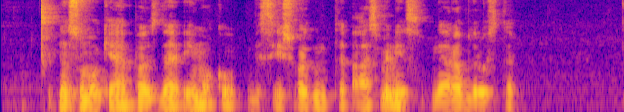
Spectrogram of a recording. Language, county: Lithuanian, Alytus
